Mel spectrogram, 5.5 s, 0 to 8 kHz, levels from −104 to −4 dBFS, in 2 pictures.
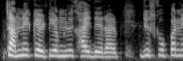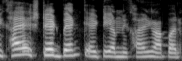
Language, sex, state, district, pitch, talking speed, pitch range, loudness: Hindi, male, Maharashtra, Washim, 265 Hz, 185 wpm, 230-285 Hz, -26 LUFS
